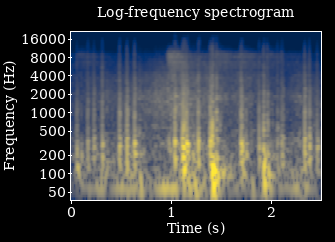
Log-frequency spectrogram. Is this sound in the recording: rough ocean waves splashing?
no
